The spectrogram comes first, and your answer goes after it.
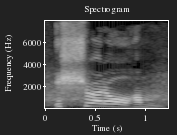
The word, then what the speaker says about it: ঈশ্বরোহম: আনিশ্যে চাপরানপি চাপরানপি ঈশ্বরোহম ঈশ্বরোহম এই যে র র উচ্চারণ করলে অ আসে এই অটাই টান দিয়ে বলতে হবে এক টানে বলতে হবে ঈশ্বরোহম ঈশ্বরোহম এই যে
